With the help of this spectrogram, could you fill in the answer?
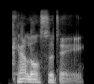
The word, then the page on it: callosity: British English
